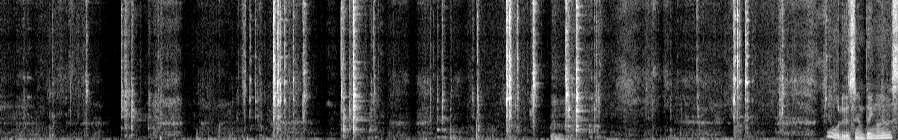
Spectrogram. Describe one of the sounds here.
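A metal wrench clicks and clanks as it loosens wheel nuts.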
